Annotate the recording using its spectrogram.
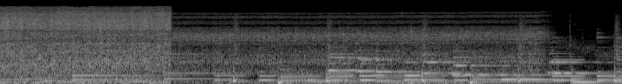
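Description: Fountain water splashing and spraying under background music; about two seconds in, the splashing cuts off abruptly and the music carries on alone.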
